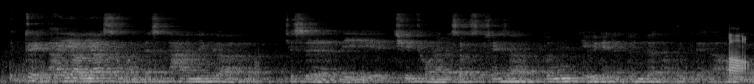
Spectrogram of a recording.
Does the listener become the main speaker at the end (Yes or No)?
No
